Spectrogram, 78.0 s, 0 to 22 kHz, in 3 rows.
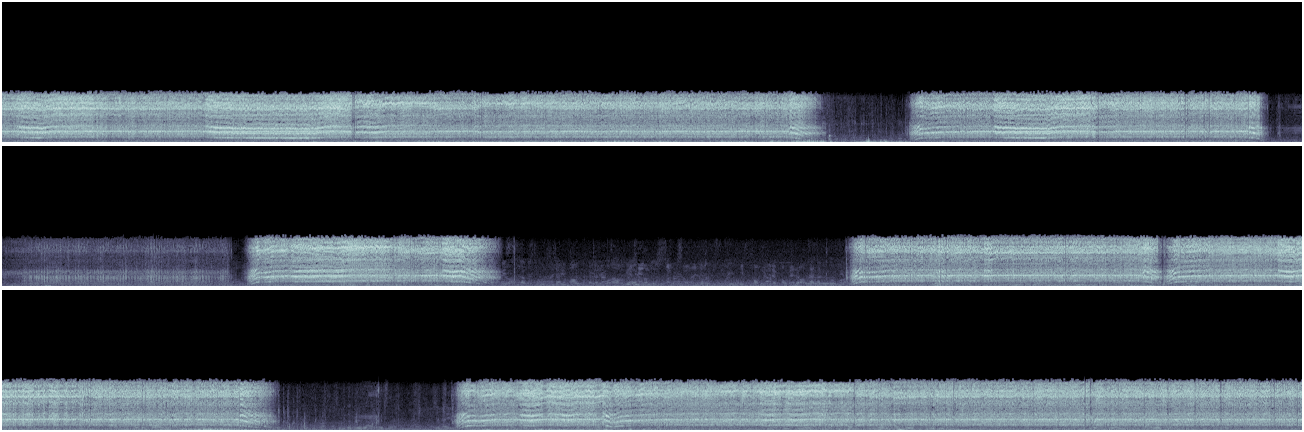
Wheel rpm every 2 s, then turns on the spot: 230, 230, 220, 220, 230, 230, 230, 170, 0, 180, 220, 230, 150, 10, 20, 80, 220, 190, 0, 0, 0, 70, 230, 230, 120, 220, 230, 230, 130, 0, 50, 220, 210, 230, 230, 230, 230, 230, 230.
26-30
